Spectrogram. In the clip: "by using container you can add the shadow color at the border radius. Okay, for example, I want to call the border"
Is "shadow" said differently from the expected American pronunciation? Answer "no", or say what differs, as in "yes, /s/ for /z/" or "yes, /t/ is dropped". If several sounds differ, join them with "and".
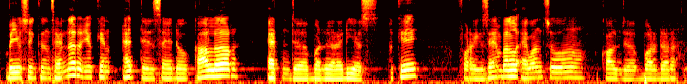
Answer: yes, /s/ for /ʃ/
